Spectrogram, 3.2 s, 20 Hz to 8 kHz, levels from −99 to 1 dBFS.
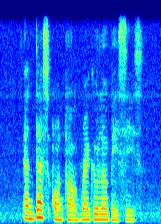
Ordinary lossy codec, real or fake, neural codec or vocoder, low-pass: none; real; none; 7.2 kHz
